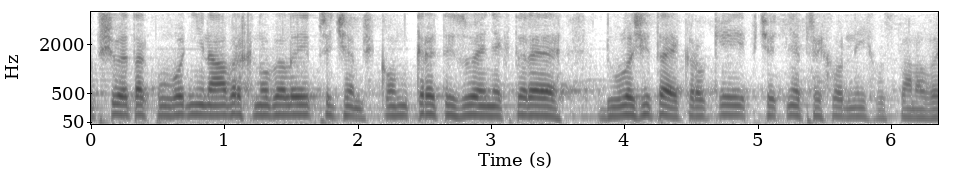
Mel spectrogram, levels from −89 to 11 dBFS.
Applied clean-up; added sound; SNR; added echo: neural separator model SepFormer DNS4.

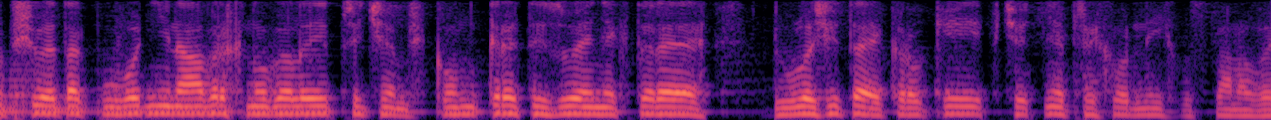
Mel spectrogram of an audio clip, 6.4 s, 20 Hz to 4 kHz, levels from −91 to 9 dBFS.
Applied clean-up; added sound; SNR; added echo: neural mask model RNNoise.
